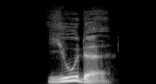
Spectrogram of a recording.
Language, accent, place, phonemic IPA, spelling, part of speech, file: German, Germany, Berlin, /ˈjuːdə/, Jude, noun, De-Jude.ogg
- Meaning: Jew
